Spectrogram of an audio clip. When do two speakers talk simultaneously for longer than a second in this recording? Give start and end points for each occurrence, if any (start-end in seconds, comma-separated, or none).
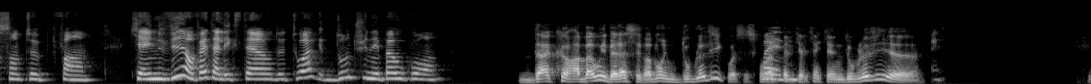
none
